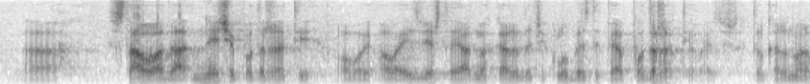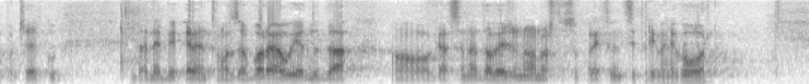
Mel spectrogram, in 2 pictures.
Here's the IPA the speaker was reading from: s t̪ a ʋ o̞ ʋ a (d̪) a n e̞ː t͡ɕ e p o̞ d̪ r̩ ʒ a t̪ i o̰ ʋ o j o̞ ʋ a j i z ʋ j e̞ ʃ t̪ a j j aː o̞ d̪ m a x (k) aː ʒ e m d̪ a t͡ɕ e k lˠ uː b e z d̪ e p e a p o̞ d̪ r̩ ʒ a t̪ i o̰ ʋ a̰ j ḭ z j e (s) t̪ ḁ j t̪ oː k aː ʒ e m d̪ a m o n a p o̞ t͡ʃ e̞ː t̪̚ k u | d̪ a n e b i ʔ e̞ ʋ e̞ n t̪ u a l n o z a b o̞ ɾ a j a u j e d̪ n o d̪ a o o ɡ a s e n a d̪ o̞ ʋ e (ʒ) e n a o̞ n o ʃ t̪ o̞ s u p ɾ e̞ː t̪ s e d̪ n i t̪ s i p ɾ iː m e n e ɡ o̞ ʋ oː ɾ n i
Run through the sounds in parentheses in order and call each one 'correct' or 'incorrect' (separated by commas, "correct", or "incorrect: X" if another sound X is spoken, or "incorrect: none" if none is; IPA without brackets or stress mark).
correct, correct, incorrect: ʃ, correct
